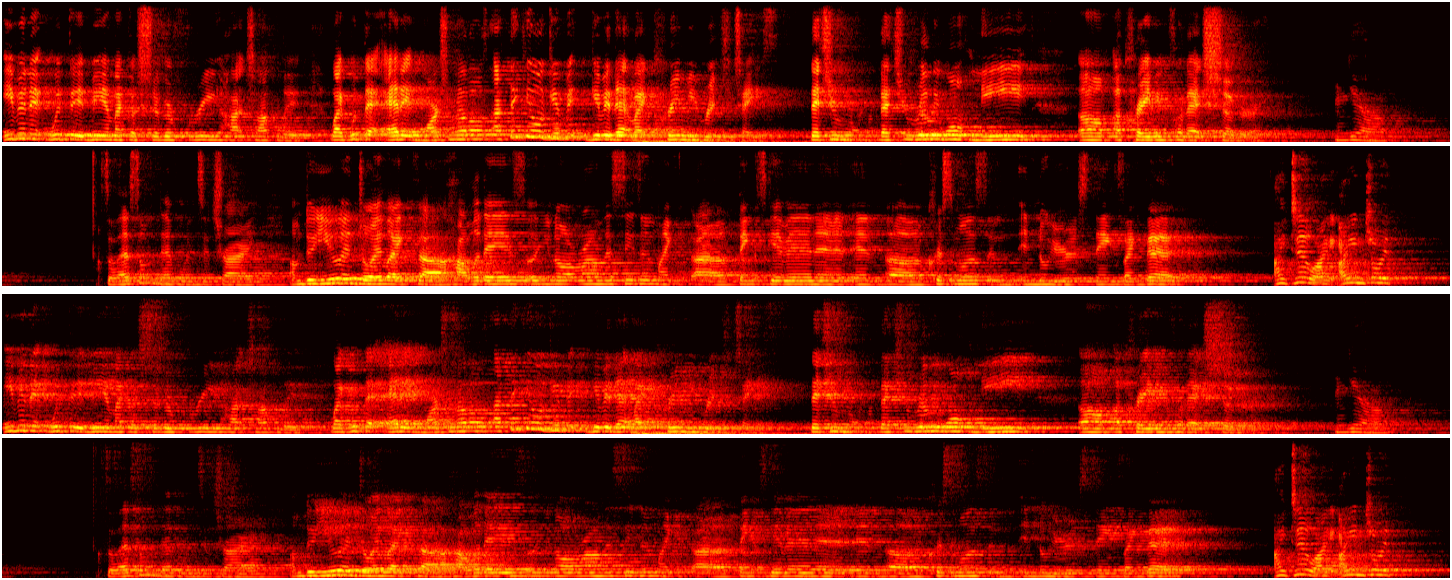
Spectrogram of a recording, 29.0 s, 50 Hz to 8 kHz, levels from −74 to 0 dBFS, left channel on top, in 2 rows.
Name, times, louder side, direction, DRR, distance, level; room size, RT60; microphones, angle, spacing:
voice 1, 0.0-7.6 8.1-10.3 10.8-12.6 15.5-17.0 17.4-26.2, left 3 dB, 75° left, 2 dB, 1.9 m, -25 dB
Boom, 6.3-9.3, right 1 dB, 45° right, 1.1 m, -37 dB
voice 2, 8.3-8.7 13.3-13.8 27.2-28.4, left 1 dB, 10° left, 2 dB, 1.4 m, -29 dB
23.5 x 19.5 x 5.9 m, 2.7 s
head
